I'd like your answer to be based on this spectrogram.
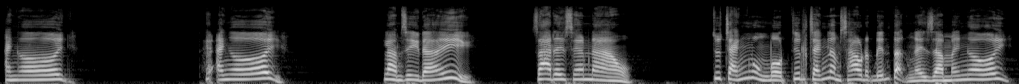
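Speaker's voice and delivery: high, coaxing female voice calling out; pouting woman's voice. A narrator's reading. Mợ Hồng pouting, calling her man out in a high coaxing voice. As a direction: pout and coax him out, pitched high. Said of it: "Mợ Hồng chu mỏ lên".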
